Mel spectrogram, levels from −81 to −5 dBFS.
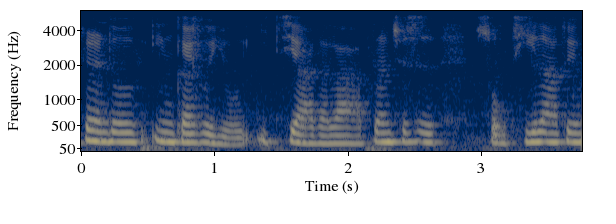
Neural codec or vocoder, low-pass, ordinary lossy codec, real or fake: none; 5.4 kHz; none; real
